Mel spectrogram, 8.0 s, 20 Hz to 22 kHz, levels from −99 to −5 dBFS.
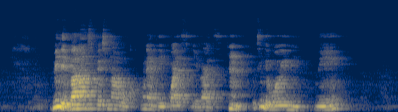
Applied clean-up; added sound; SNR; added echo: none; none; none; reverberation time 0.7 s.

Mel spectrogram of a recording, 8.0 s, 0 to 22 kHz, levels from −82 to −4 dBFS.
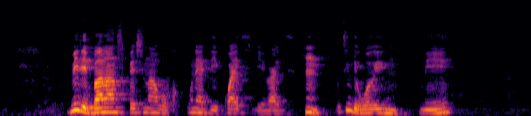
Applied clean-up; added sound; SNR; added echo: none; none; none; none.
